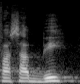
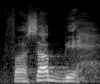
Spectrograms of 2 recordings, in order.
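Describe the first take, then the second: First: The final h is flat and weak. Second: The final h is clearly breathed from the throat. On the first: The speaker calls it wrong. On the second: The speaker calls it right.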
